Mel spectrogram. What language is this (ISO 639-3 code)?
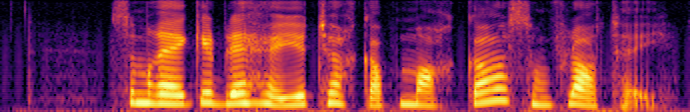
nor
